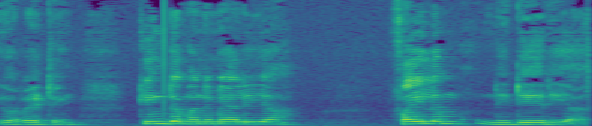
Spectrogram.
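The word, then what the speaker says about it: Cnidaria: waiting kingdom animalia phylum need area c cell and don't pronounce it as a synod area need area okay class hydrogel and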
